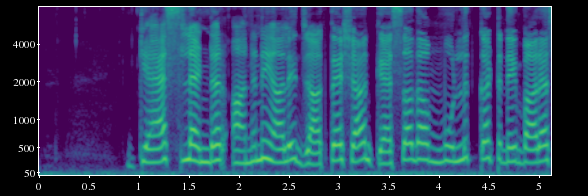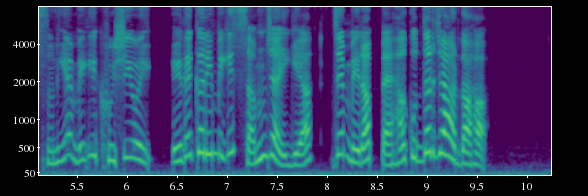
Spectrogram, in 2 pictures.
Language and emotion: Dogri, happy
